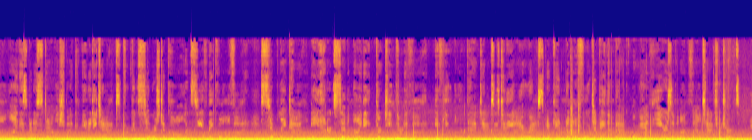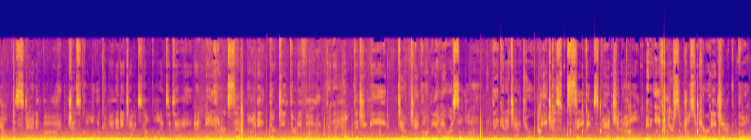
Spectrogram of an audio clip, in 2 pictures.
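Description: Inside a moving car: a steady low rumble of engine and tyre road noise, with a radio playing faintly in the cabin.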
